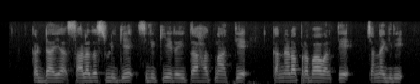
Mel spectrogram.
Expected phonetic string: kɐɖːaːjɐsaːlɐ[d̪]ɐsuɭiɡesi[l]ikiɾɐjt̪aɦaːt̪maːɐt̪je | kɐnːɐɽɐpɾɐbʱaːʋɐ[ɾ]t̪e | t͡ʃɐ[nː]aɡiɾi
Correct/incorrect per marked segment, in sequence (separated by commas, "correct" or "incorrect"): correct, correct, correct, correct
